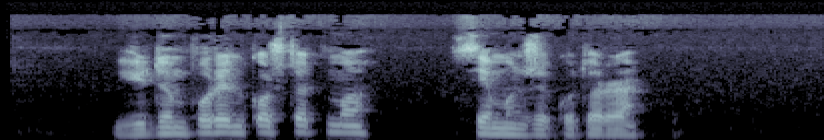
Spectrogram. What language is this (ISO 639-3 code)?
chm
